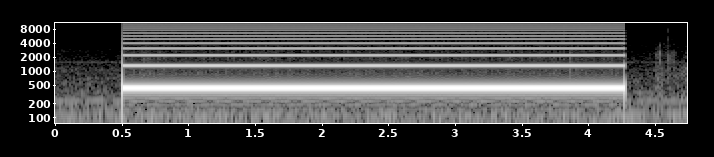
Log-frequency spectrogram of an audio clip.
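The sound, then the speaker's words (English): Triangle wave from a Korg microKorg synthesizer: a single steady, sustained tone held for nearly four seconds at one mid-low pitch, starting and stopping abruptly, alone and evenly loud throughout. “So, now let's listen to a triangle wave.”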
